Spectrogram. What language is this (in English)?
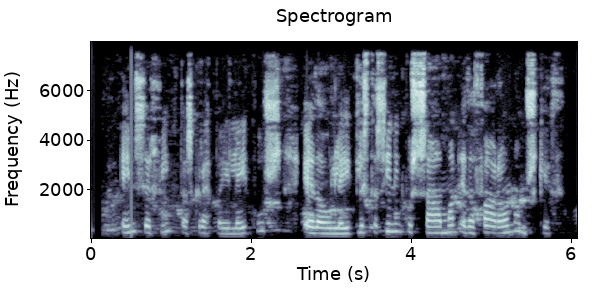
Icelandic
